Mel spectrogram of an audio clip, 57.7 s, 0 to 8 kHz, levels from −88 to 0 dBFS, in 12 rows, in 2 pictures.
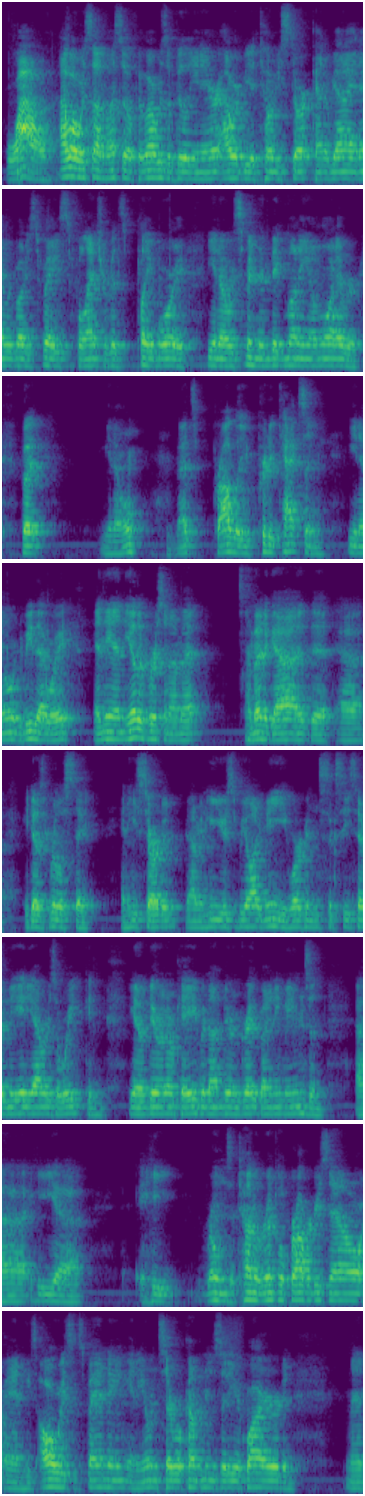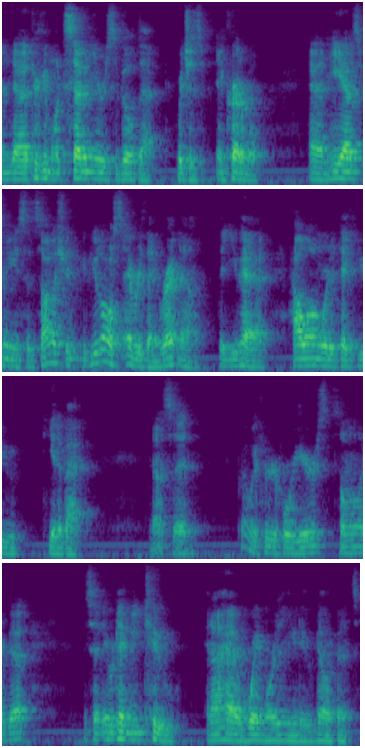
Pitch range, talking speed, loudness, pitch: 105-120 Hz, 190 wpm, -26 LUFS, 115 Hz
